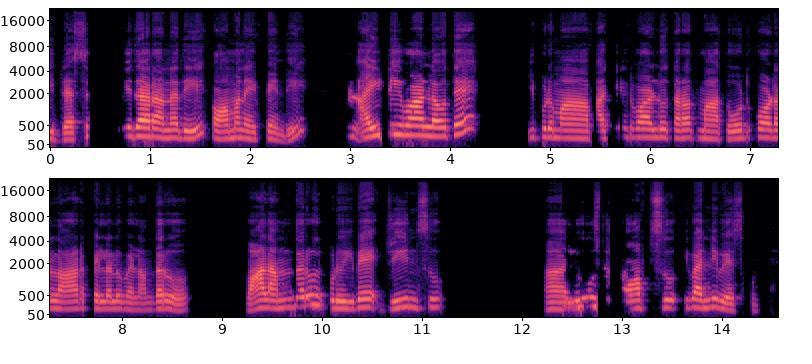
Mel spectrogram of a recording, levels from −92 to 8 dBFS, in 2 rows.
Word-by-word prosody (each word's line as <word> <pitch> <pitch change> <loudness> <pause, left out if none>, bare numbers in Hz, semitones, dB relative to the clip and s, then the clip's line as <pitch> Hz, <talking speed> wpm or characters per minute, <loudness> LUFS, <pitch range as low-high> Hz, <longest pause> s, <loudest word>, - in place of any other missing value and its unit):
ఈ - - -1
డ్రెస్, 155 0 -2 0.3
చుడిధార్ 230 - +6
అన్నది 190 -1 +1 0.2
కామన్ 185 +3 +1
అయిపోయింది. 160 -5 -6 0.8
ఐటీ 275 +2 -2
వాళ్ళవుతే, 245 +2 +7 0.7
ఇప్పుడు 210 +2 -2
మా 185 - +3 0.3
పక్కింటి 210 +4 -6
వాళ్ళు, 205 0 +2
తర్వాత 190 +1 +1
మా 175 - +2
తోటికోడళ్ళ 190 +1 -1
ఆడపిల్లలు 175 -1 -3
వీళ్ళందరూ 155 +3 -3 0.8
వాళ్ళందరూ 195 +5 +2
ఇప్పుడు 190 -9 -2
ఇవే 205 +3 +1 0.2
జీన్సు, 200 +2 -5 1.2
ఆహ్, 165 -1 0
లూజ్ 220 +4 -2 0.2
టాప్సు 190 +2 -2 0.2
ఇవన్నీ 200 +1 +1
వేసుకుంటారు. 140 -3 -8
190 Hz, 105 wpm, -24 LUFS, 175-210 Hz, 1.2 s, వాళ్ళవుతే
